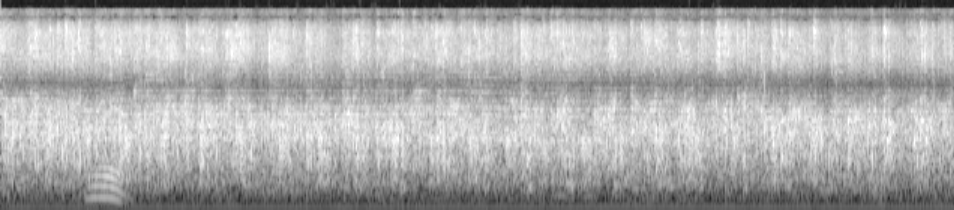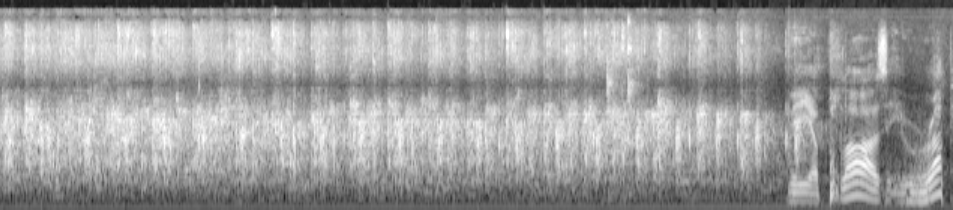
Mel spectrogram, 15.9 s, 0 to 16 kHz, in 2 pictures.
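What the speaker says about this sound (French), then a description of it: "Alors les applaudissements ici, vraiment spontanés." Spontaneous applause breaks out in a room after the separation of the PeruSat-1 satellite, sustained dense clapping that carries on for many seconds before thinning out, with voices heard near the end.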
